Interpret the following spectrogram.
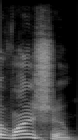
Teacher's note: ये तालु से इसका उच्चारण होता है। इसका नाम है तलव्य श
